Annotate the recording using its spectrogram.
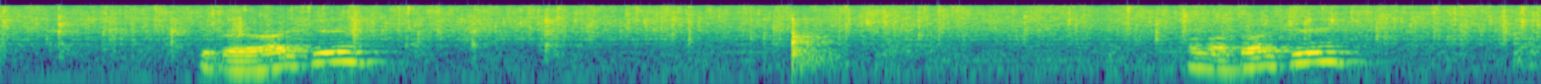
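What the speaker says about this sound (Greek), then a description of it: "τσιγαριστήκανε τα υλικά στο τηγάνι" Bow-tie pasta with artichokes, olives and pine nuts sizzles and is stirred in a frying pan, a soft steady crackle under two brief bursts of speech.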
